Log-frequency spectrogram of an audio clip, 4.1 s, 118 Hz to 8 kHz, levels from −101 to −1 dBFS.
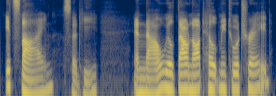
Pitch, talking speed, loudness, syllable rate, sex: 145 Hz, 205 wpm, -21 LUFS, 4.8 syllables/s, male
